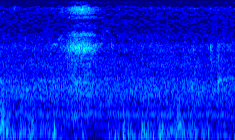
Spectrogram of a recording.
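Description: Honey bees buzz around an open hive during a spring hive check, a faint, irregular drone with soft flickers of wing hum and light rustling close by.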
